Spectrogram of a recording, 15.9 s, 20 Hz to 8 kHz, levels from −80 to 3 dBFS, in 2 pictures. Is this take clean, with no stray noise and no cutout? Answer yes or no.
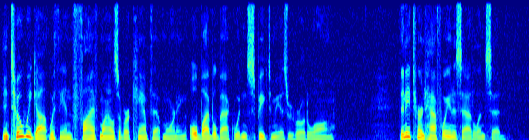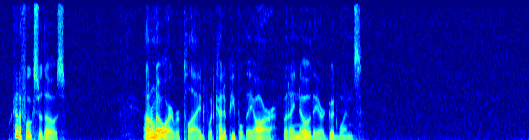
yes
